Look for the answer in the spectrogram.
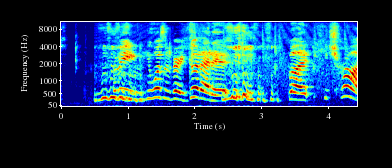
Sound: laughter

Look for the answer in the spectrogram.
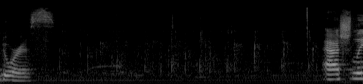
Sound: applause and cheering

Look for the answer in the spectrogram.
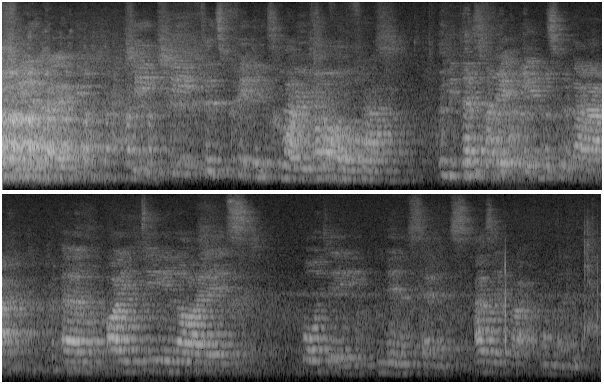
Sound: laughs

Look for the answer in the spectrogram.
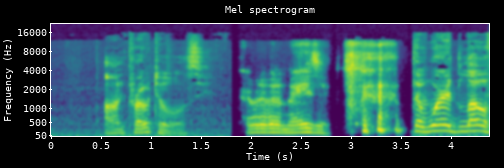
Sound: laughter

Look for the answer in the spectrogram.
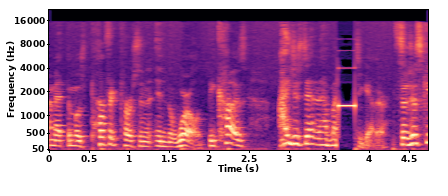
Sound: beep

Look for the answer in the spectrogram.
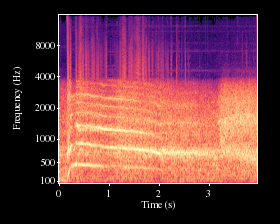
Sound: crowds shouting

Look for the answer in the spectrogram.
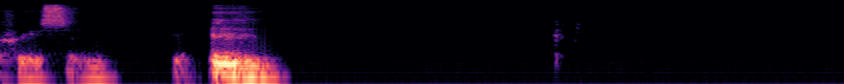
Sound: clears throat

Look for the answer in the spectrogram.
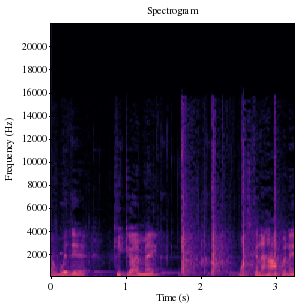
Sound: repetitive banging

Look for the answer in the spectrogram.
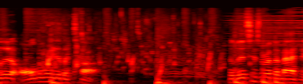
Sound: water trickling

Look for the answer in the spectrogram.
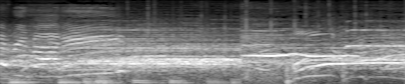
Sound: audience cheers

